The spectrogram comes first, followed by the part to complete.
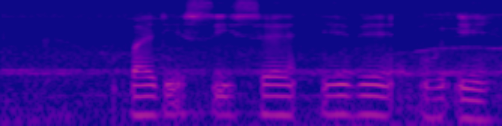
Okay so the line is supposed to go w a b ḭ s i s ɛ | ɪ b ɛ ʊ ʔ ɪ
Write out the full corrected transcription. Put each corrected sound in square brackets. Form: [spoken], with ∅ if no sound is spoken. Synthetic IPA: [b] a [d] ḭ s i s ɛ | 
